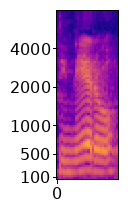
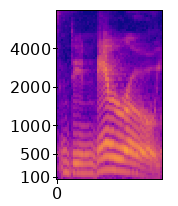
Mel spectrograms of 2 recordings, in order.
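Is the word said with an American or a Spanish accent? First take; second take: Spanish; American. First: It is said with a native Spanish accent. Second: It is said with an American English accent. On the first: "It's not dinero" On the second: "this nice gringo accent that we use"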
